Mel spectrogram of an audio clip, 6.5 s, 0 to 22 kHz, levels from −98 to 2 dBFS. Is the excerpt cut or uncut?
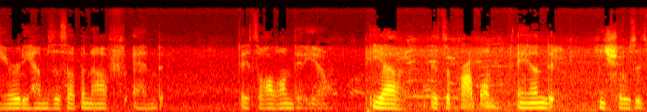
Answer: cut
